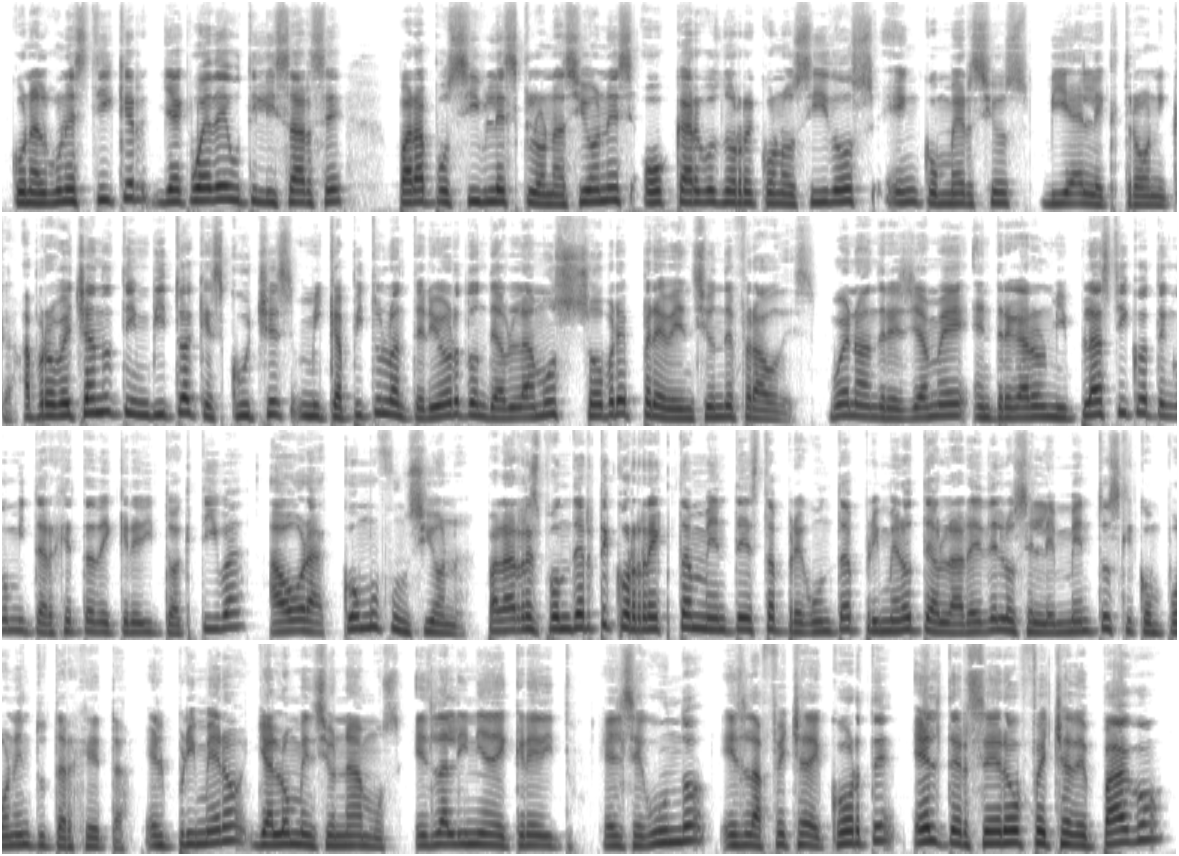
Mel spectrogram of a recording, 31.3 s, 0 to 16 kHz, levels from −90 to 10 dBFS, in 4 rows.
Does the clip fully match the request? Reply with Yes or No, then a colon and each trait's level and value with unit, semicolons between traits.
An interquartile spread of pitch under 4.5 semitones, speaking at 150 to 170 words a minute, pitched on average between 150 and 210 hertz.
Yes: average, 3.4 semitones; average, 165 wpm; high, 190 Hz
